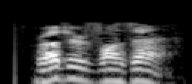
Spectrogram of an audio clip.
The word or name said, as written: Voisin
